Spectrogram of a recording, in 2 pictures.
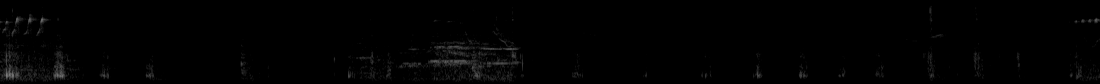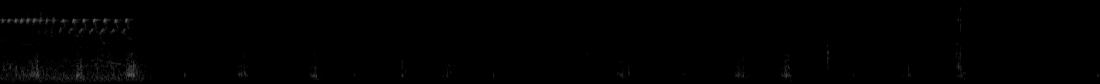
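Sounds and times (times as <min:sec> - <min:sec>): high trilling bird call: 0:00.0 - 0:00.6, 0:10.8 - 0:12.4
crunchy chewing of cucumber: 0:00.0 - 0:22.0.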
